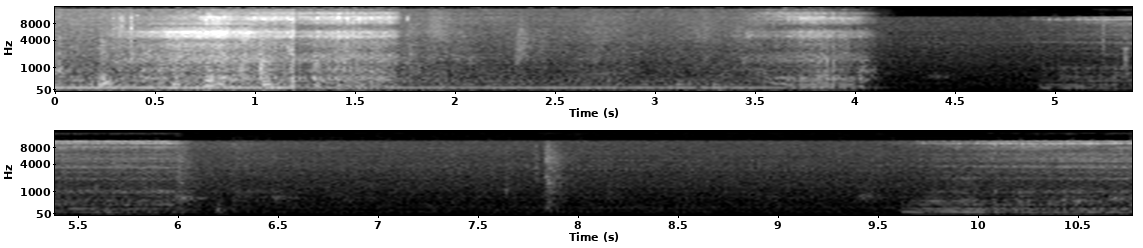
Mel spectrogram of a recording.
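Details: Low rumbling snores with quieter breaths between louder stretches, over background music, from a sleeping golden retriever puppy (female) curled up in a ball; said to snore like her grandfather; snoring.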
